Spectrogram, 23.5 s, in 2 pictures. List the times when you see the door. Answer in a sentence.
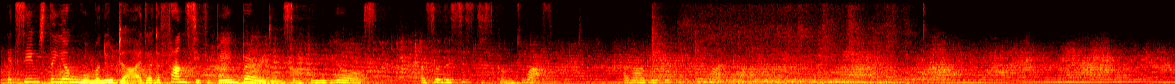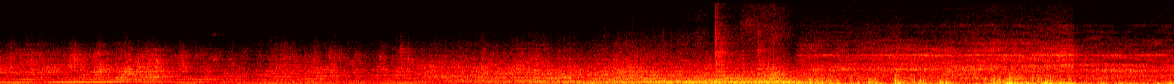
You can hear the door from 6.5 to 9.2 s and from 18.9 to 19.8 s.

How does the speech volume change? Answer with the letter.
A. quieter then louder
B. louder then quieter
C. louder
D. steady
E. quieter
E.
